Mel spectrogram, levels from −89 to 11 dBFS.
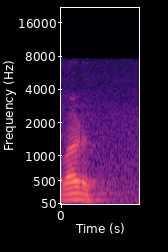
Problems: constant background noise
